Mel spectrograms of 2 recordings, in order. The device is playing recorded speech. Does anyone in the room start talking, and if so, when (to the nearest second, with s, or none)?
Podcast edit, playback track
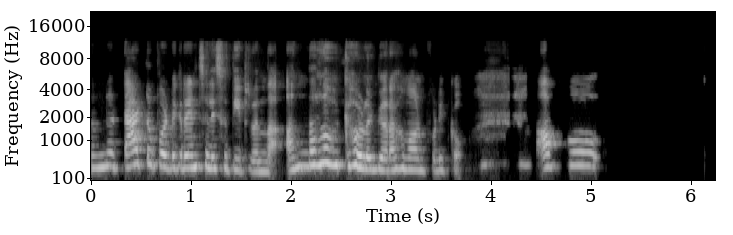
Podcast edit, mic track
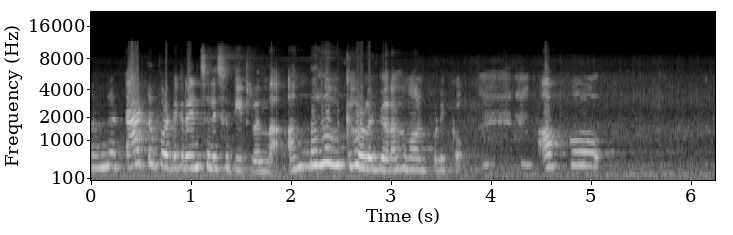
none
